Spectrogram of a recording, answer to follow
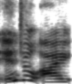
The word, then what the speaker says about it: Injil: Well, so, and Angel, am I pronouncing your name properly? Yes, enjoy.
